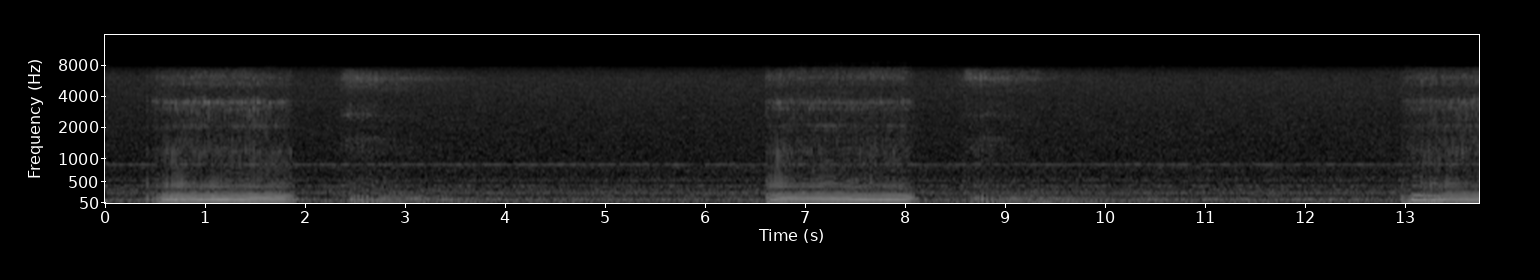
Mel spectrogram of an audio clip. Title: Snoring Cooper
